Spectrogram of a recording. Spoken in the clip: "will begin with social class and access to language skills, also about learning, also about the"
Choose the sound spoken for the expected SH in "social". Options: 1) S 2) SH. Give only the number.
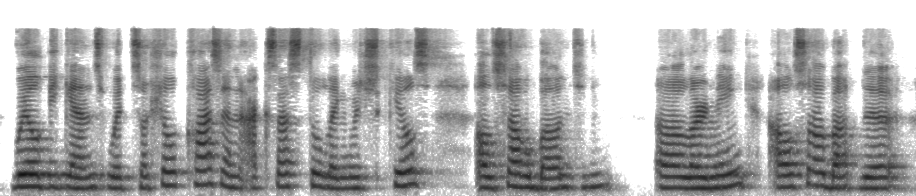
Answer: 2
